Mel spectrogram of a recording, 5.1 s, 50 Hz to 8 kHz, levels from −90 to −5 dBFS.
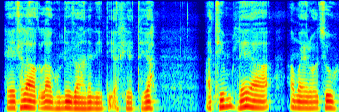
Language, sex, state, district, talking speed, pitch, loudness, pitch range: Mizo, male, Mizoram, Aizawl, 200 wpm, 125 Hz, -19 LUFS, 115-130 Hz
